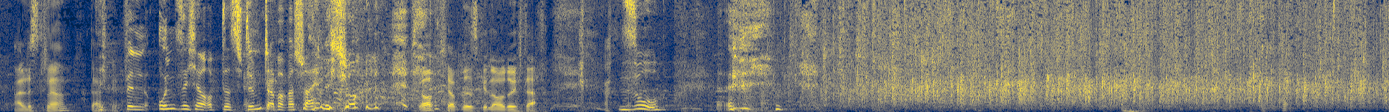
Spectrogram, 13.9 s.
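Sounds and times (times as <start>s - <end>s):
speech: 0.1s - 8.3s
laughter: 3.0s - 8.8s, 11.2s - 13.6s
audience applause: 7.3s - 13.8s.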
